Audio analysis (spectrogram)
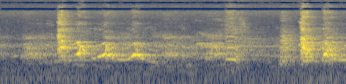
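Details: Alaskan Husky named Guzman, up for adoption, letting out sharp yelps that slide into wavering whines, two loud bursts separated by a few seconds of softer whining.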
